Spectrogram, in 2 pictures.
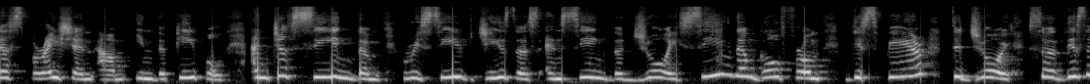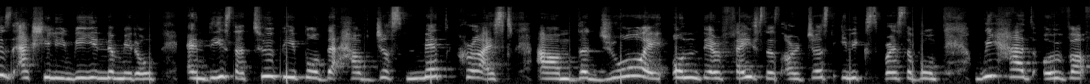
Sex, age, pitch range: female, 30-49, 265-330 Hz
